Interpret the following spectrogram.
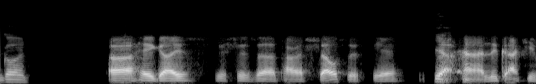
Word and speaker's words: Paracelsus: Hey guys, this is Paracelsus here. Yeah. Luke actually mispronounced it.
